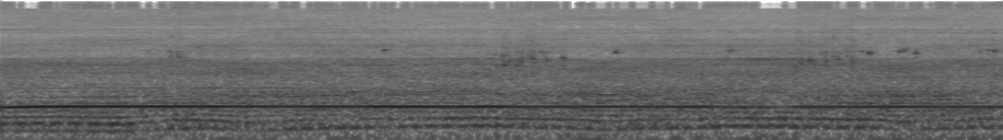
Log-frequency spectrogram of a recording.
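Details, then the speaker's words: Vacuum being tested: steady motor roar with a thin, constant squeal from squeaky wheels. The motor also seems to be running worse than at first. "very squeaky wheels on this [Applause] one"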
